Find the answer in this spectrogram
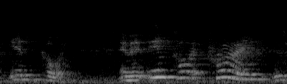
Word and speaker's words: inchoate: Okay, no matter how the pronunciations you're gonna hear, I'm just gonna call it as inchoate.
